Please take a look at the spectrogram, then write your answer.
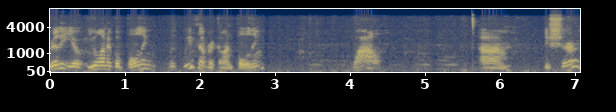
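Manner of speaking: high voice full of delighted surprise. Acting out a father asked to go bowling: acting delightfully surprised. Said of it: "The father would be delightfully surprised".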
